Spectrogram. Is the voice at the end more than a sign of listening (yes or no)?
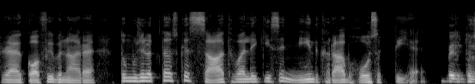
yes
